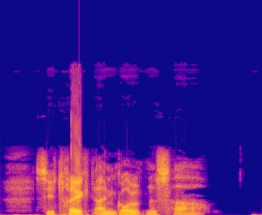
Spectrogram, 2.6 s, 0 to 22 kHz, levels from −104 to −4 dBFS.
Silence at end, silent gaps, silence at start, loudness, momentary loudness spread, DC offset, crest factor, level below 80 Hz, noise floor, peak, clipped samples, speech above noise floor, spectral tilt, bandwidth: 0.05 s; none; 0.1 s; -17 LUFS; 12 LU; under 0.1%; 18 dB; -40 dBFS; -46 dBFS; 0 dBFS; under 0.1%; 29 dB; -5 dB/octave; 15.5 kHz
